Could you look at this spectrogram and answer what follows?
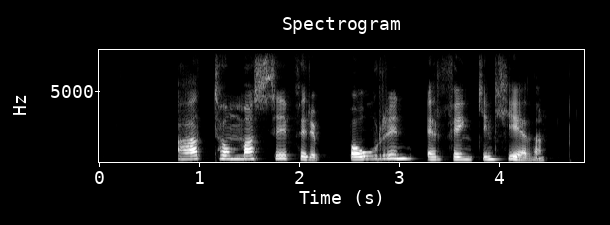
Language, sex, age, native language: Icelandic, female, 40-49, Icelandic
